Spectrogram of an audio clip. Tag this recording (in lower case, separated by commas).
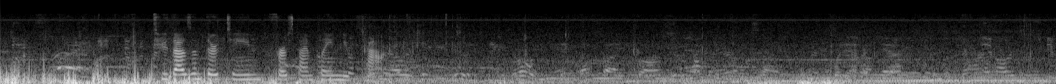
music, speech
